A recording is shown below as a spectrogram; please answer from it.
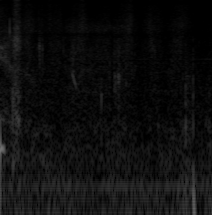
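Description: A small dog whimpering faintly a couple of times, short high squeaks, at close range, with a low bump near the end.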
